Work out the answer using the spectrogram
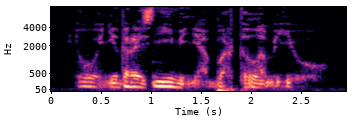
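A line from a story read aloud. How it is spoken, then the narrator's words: Hoarse reply. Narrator (Russian): хрипло ответил он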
